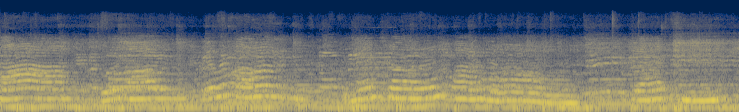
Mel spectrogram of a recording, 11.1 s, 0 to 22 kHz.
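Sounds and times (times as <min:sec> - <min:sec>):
girl singing karaoke: 0:00.0 - 0:11.0
instrumental backing track: 0:00.0 - 0:11.0.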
